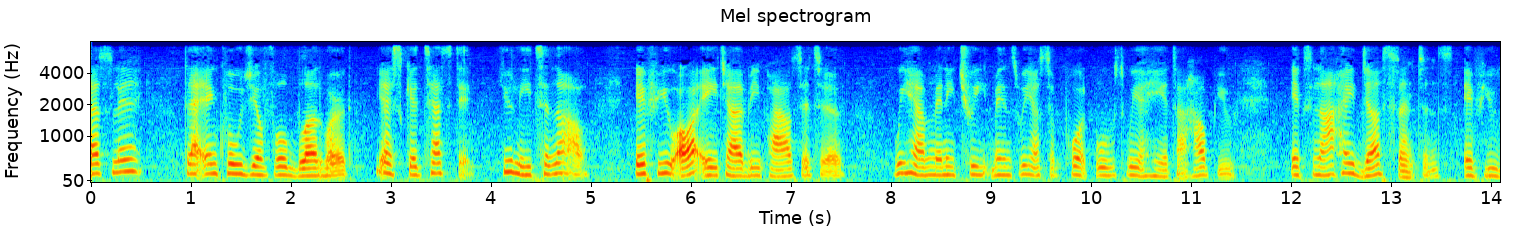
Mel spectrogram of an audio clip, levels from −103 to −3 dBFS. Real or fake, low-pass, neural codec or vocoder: fake; 7.2 kHz; codec, 24 kHz, 0.9 kbps, WavTokenizer, medium speech release version 2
